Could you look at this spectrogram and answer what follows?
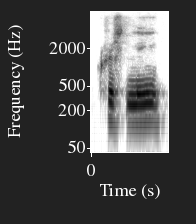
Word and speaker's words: Krishna: Krishna, Sanskrit pronunciation Krishni.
